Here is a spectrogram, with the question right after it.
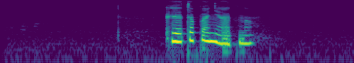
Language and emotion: Russian, neutral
